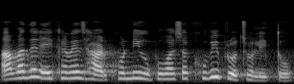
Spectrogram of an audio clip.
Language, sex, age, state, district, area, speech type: Bengali, female, 60+, West Bengal, Purulia, urban, spontaneous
